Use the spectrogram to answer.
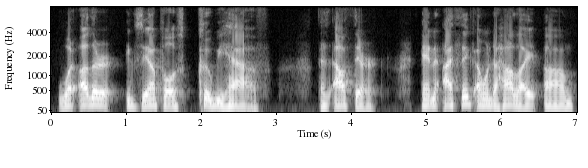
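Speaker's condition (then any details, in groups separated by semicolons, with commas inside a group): Down syndrome; genetic, from birth, developmental, childhood physical and fine motor therapists filmed monthly home visits; adult, decades since birth; experienced public speaker, speaking publicly called a talent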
